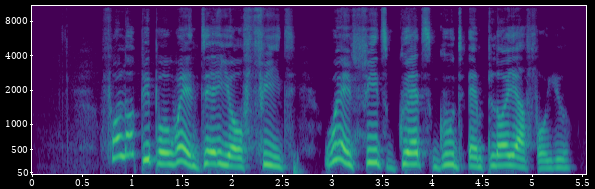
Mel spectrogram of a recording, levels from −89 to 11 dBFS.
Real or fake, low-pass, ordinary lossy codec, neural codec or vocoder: fake; none; none; vocoder, 22.05 kHz, 80 mel bands, Vocos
